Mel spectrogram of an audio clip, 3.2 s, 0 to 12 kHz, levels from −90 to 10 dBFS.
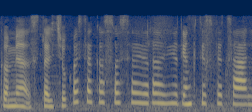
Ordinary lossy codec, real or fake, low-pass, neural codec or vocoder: MP3, 48 kbps; real; 7.2 kHz; none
